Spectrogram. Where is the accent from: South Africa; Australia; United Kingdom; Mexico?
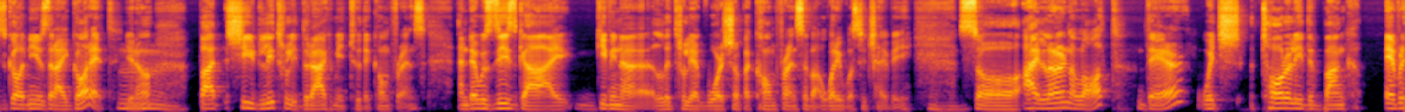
Mexico; So I'm not originally from Mexico City, which is the capital of the country. I'm from the countryside, if we can call it. So I'm a country girl.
